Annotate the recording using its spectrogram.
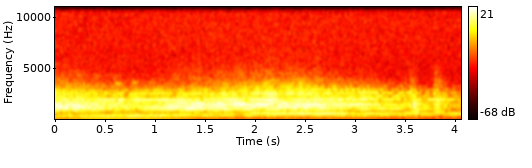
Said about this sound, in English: All I do remember is what brought me out of my trance. Who's that? Doorbell. Who?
